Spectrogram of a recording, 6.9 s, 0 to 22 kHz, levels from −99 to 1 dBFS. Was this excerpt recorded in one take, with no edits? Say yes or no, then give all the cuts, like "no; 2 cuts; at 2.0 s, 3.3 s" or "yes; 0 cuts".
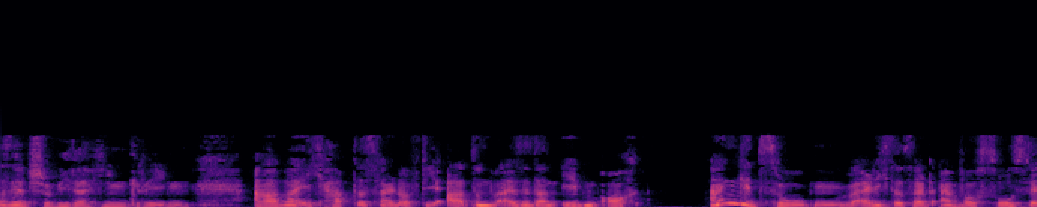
yes; 0 cuts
